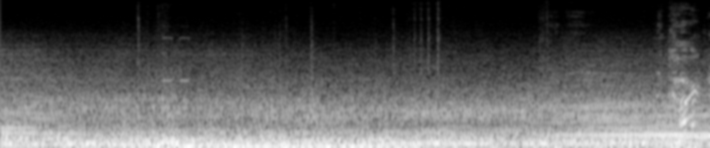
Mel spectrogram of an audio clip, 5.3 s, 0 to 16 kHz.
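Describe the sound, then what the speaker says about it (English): A 2017 Nissan Maxima SR Midnight Edition engine revs steadily and loudly up toward the redline, with rising tones stepping through simulated upshifts near the end, a continuous drone up close. "we do have simulated upshifts at the red line here"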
